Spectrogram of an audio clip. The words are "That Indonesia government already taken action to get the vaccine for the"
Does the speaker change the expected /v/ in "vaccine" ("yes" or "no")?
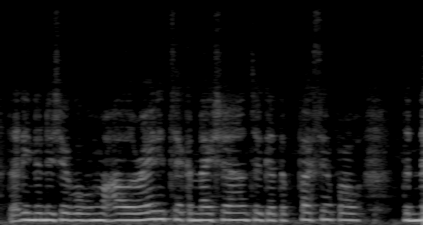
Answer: yes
